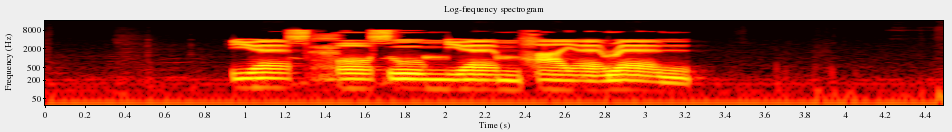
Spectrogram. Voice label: Armenian

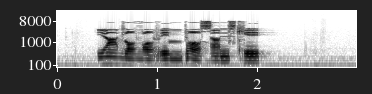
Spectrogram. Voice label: Bosnian

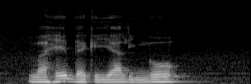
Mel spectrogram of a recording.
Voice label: I speak Karenni

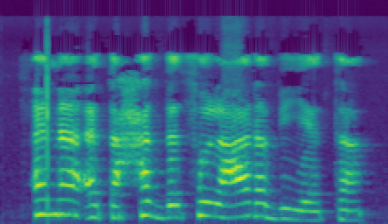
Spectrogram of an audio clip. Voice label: I speak Arabic

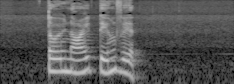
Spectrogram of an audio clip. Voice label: I speak Vietnamese

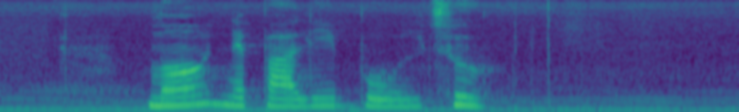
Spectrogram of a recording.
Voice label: Nepali

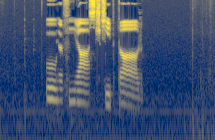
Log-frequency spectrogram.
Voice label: Albanian

